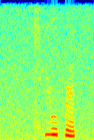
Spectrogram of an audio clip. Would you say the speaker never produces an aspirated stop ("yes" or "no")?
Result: no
